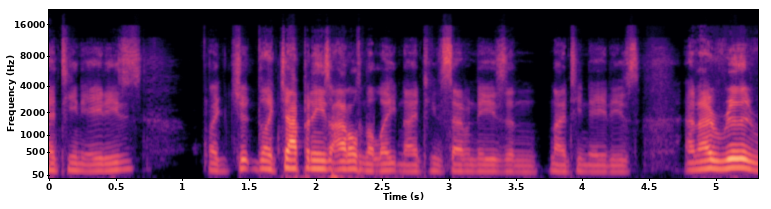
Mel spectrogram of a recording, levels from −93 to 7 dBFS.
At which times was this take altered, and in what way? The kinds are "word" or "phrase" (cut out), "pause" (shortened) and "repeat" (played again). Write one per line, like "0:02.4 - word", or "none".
0:02.3 - word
